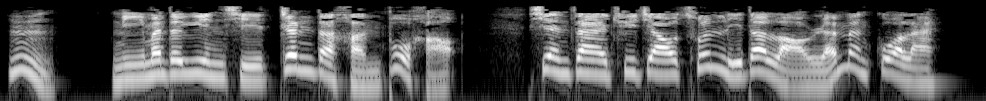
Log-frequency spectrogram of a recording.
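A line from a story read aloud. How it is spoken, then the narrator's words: Laughing. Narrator (Chinese): 孙悟空笑道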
